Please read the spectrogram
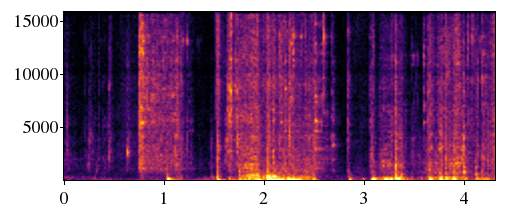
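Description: A taped cardboard shipping box being handled and cut open with a cutter: irregular scraping and rustling of cardboard and tape with several sharp clicks, starting about a second in.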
